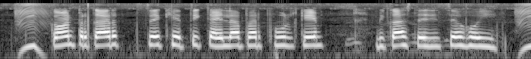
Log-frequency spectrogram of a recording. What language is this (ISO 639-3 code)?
bho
